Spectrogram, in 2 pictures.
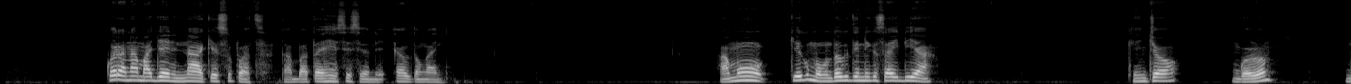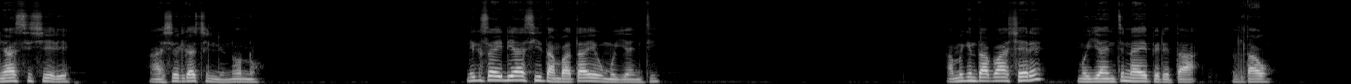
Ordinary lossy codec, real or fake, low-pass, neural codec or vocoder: none; real; none; none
